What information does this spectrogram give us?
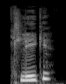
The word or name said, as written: klik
